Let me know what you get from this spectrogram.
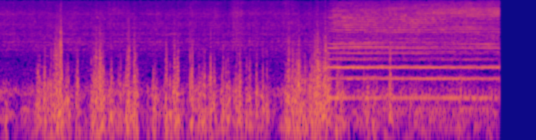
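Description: Train running with a rattling clatter of wheels and rail joints, then a train horn sounds one steady note about four seconds in. The sound cuts off abruptly about two seconds later.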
